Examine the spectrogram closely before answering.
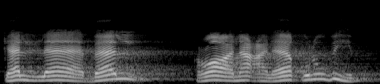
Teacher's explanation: له أيضا السكت على لام بل سكتة لطيفة بدون تنفس، والسكت يمنع الإدغام هكذا كلا بل ران على قلوبهم.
